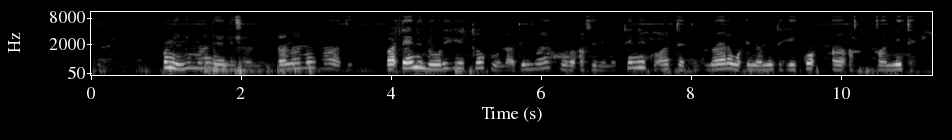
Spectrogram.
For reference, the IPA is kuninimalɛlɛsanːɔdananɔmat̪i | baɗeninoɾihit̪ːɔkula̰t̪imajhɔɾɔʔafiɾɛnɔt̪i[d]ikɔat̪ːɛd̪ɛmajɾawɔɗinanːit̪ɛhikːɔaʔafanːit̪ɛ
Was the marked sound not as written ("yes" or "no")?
yes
